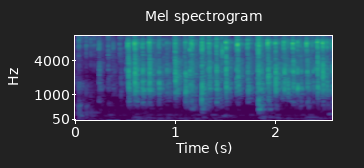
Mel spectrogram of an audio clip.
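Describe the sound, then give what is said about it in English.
Rapid, continuous typing on a computer keyboard, with dense clicking keystrokes that start abruptly after a brief quiet moment and continue steadily, no voices present. “The end of this episode is us fucking clicking through.”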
